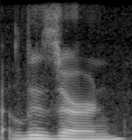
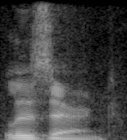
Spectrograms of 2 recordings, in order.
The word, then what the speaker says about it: Luzern: Let's see, this one is coming to us from Monica Lapasse, Luzon, Switzerland. – Ooh. – Am I saying that right? – Yeah, Luzern. – Luzern.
